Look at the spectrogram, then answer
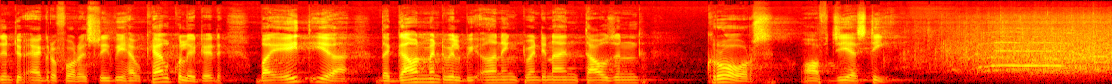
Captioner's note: applause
